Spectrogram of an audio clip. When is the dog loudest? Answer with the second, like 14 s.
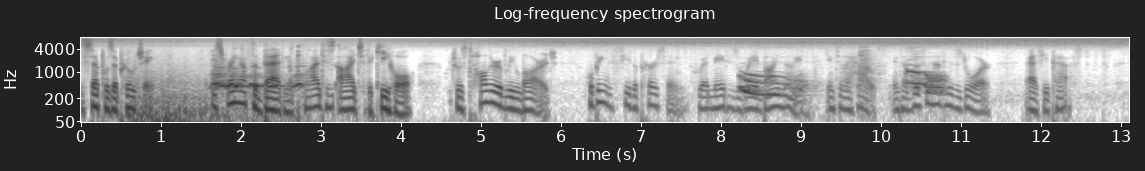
2 s.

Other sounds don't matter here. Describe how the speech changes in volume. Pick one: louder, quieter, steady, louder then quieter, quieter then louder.
quieter.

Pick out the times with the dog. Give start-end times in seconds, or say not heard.
0.6-3.0, 8.2-10.9.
